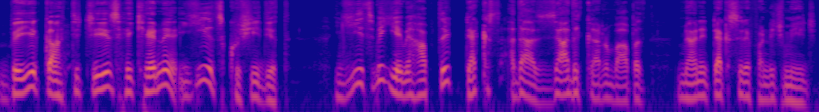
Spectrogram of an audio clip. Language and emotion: Kashmiri, happy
